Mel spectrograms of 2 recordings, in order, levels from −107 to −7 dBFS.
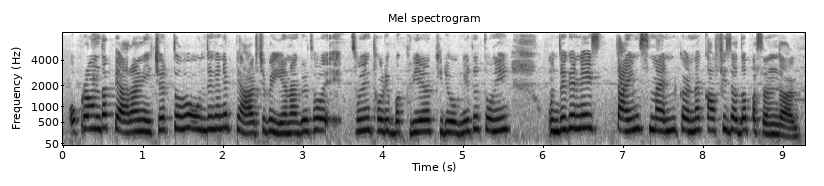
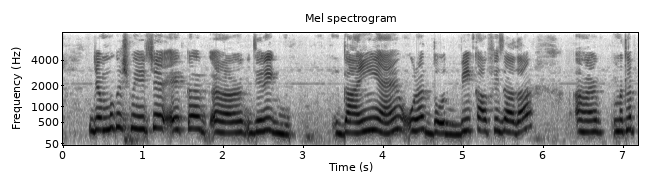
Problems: none marked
